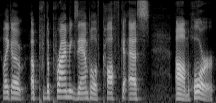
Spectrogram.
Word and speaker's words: Kafkaesque: Hold on, I looked it up earlier so I could say it. Kafkaesque. – Kafkaesque. – Yeah, Kafkaesque.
